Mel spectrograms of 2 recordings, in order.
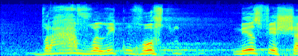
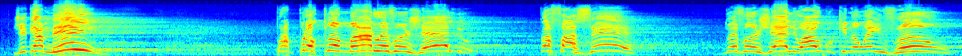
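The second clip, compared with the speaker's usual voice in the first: full-force preaching; 5 semitones higher, 8 dB louder than usual. Real, not acted. Pastor calling the church to proclaim, full-force preaching. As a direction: proclaim it loudly to the whole church.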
